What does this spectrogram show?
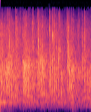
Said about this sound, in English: Thank you for your service. Give them a round of applause. Thank you, ushers, for all you do.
